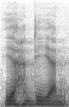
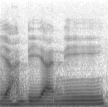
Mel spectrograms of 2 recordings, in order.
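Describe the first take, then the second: First: The word ends on the consonant n. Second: The word ends with a long final vowel. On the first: The final 'me' suffix is dropped at a pause. "iya-nya hilang" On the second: The final 'me' suffix is kept. "makanya panjang"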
